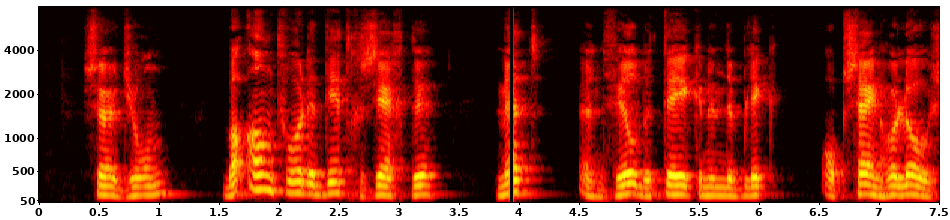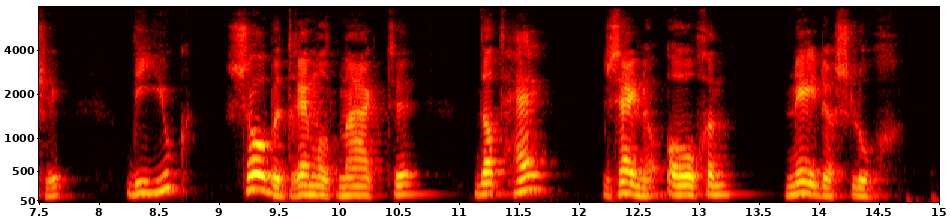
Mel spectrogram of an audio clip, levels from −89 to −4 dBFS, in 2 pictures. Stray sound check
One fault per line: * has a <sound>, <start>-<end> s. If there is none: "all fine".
* has a dropout, 3.9-4.0 s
